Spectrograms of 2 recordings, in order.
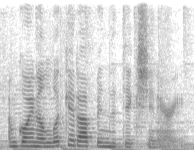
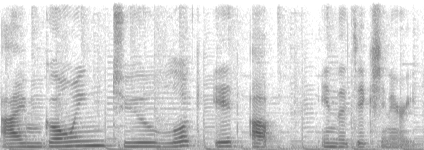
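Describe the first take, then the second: First: The words run together in connected speech. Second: Each word is pronounced separately and carefully. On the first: The speaker calls it right. "So now listen" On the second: The speaker calls it wrong. "You're enunciating every word carefully"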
